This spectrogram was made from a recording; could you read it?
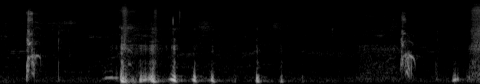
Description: One day old Baby Boy who has the hiccups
